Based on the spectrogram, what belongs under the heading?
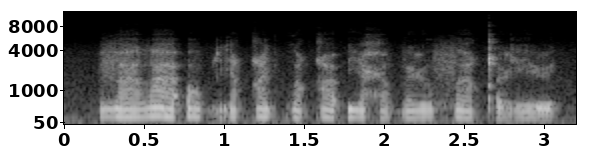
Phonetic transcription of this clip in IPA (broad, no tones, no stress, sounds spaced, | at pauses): v a lˠ a ʔ ɔ b r i q i l kʷ ɐ q ʊ ʔ i ħ ɔ b a ɭ ʊ f ɐ qʼ ɐ ɭ ɾ i ɭ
